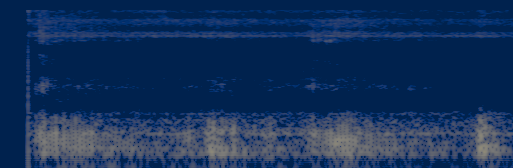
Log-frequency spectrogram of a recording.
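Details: Bengal cat purring while getting ready for bed and kneading: after a brief silence, a steady low rumbling purr starts and swells gently every couple of seconds, with no other sounds.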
